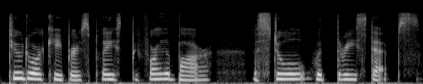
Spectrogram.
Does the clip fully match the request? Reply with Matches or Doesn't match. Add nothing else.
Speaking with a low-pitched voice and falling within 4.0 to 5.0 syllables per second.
Doesn't match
